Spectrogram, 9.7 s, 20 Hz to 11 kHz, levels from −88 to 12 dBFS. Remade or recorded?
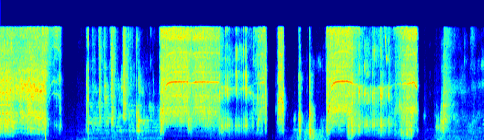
recorded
